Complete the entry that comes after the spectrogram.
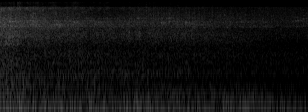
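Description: The Zeta Flare in Final Fantasy XVI, a massive explosion destroying a crystal: a dense, low rumbling roar that fills the whole stretch, heavy and continuous rather than a single sharp blast, with no talking.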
